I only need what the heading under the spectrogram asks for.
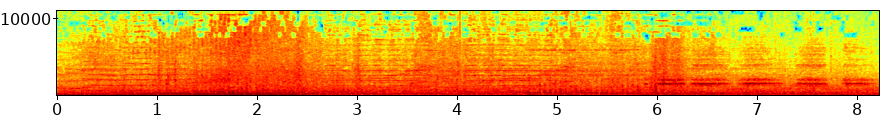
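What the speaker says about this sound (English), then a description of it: "Alexa Carlisle's helicopter just took off." A video game helicopter lifts off, its steady loud rotor and engine roar filling the scene without a break, with brief higher electronic tones near the end.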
